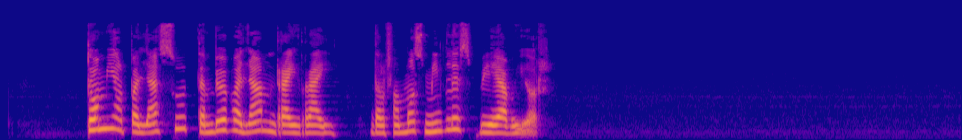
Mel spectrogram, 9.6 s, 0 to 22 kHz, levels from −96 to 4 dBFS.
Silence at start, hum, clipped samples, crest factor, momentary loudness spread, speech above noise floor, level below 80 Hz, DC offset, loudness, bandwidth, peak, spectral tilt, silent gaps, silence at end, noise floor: 0.85 s; none; under 0.1%; 20 dB; 10 LU; 53 dB; -84 dBFS; under 0.1%; -28 LUFS; 11.5 kHz; -10 dBFS; -4.5 dB/octave; none; 4.2 s; -80 dBFS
